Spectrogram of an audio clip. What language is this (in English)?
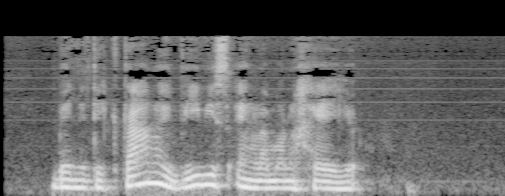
Esperanto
